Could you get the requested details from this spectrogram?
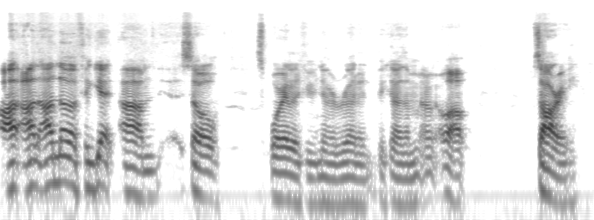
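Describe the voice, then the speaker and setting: A man's voice: fairly low pitch, normal speed, fairly bright tone. A man hosting a live stream, chatting casually about comics in a rambling way with many restarts.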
